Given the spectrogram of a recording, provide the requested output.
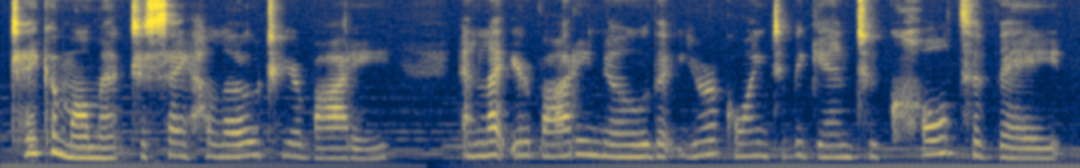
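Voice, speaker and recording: A woman leading a guided meditation in a gentle, deliberate way, pausing between short phrases. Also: mid-range voice, fairly even intonation. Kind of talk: guided meditation, soothing narration. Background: background music.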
